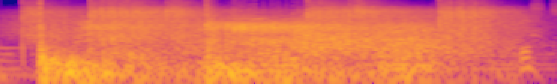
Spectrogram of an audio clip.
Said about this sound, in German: Immerhin hört man dort eine Explosion, die genau dieselbe Audiospur hat wie ein Video aus Finnland.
